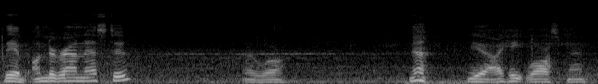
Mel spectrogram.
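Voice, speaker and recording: A man's voice: mid-range voice, slow pace, darkish tone, a little hiss or hum, low-quality recording. A man streaming a game live, muttering to himself as he plays and drifting into rambling stories. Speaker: gaming streamer. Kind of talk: live gameplay commentary.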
